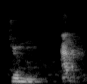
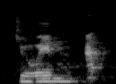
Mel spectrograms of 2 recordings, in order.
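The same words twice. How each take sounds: First: Said in the usual way. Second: "Jumat" with a hint of "oe"; old spelling. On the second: Shown as a demonstration. A teacher reading the old spelling of "Jumat". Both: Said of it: "tapi dibaca Jumat".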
